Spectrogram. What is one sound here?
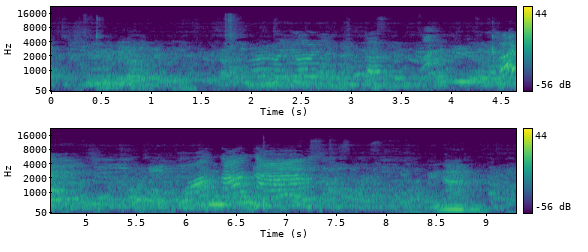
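Men and women chatter lively nearby.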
